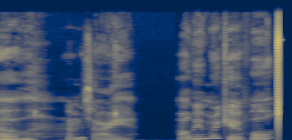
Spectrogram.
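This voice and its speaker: A woman's voice: on the high side, normal speed, no room sound, close to an everyday voice. A woman playing a childish, bubbly young lady of the manor in an ASMR roleplay, with a playful, girlish manner. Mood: sheepish.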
